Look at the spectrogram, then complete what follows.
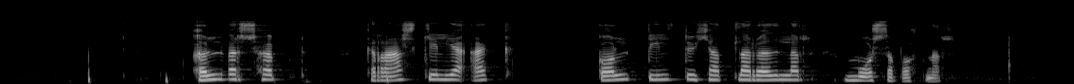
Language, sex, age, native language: Icelandic, female, 30-39, Icelandic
